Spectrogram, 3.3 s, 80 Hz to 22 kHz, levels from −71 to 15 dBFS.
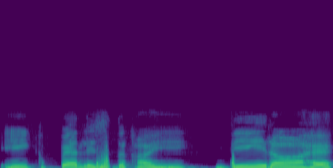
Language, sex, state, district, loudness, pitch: Hindi, male, Punjab, Fazilka, -14 LUFS, 170 Hz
